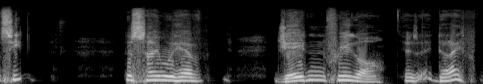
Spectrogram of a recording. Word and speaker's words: Jaden Frigo: in the hot seat this time we have Jaden frial is did I pronounce that right correct yes okay uh I've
